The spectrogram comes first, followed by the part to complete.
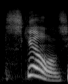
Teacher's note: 얘도 이제 쌍기역 발음이 나야 되는 거죠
